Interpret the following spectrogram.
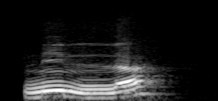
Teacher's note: lafzul jalalah dia baca dengan nipis kerana huruf sebelumnya berbaris bawah bukan nill tetapi nilla lillahi Wana minaliros bertemu Ik Hakiki dengungkan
